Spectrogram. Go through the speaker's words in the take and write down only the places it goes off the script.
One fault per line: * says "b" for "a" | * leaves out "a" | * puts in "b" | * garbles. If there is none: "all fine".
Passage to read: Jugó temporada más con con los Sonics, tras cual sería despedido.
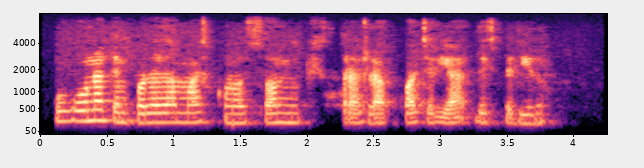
* puts in "una"
* leaves out "con"
* puts in "la"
